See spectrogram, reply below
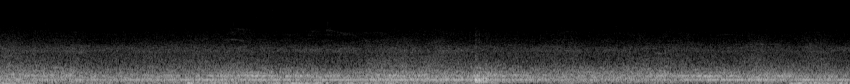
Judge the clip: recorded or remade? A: recorded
